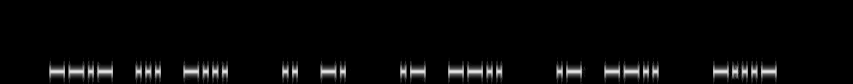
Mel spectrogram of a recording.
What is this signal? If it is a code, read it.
Morse code, heard as a keyed tone, about 25 wpm, spaced as for 20 wpm, 600 Hz. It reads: QSB IN AZ AZ <BT>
